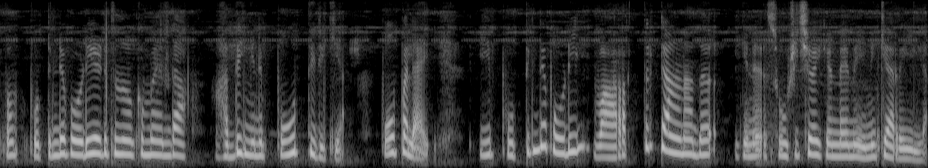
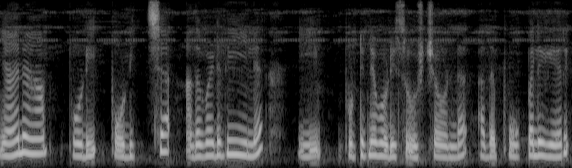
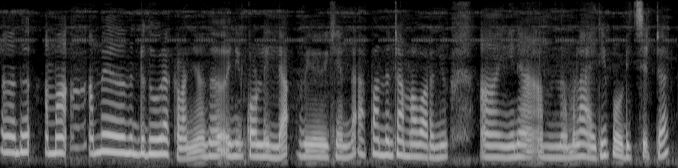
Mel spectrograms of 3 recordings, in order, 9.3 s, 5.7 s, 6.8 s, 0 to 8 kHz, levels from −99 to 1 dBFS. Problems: background sounds at intervals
